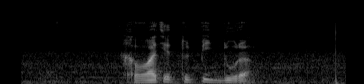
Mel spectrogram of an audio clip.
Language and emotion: Russian, angry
